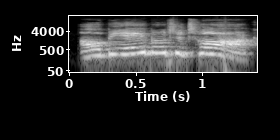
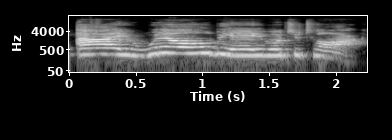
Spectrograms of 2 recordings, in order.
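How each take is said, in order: First: Will is joined to the pronoun as I'll. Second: Will is said in full as its own word. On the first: "in general, you are going to say, I'll" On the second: "you can say, I will be able to talk. It's okay"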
